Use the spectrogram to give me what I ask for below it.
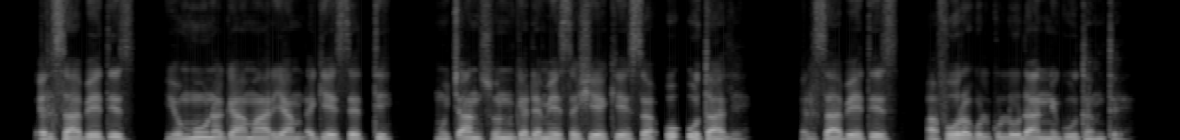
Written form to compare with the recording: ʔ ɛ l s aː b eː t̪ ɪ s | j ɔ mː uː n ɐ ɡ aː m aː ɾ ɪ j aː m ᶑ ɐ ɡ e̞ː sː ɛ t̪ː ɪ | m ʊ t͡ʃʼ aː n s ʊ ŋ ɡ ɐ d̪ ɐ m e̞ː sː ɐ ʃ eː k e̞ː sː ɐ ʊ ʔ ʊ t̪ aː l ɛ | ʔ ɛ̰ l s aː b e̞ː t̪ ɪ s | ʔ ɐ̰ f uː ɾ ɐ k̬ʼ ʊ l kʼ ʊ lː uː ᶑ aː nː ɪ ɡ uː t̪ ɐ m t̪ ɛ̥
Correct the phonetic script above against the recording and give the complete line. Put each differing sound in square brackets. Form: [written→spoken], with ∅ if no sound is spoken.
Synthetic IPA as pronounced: ʔ ɛ l s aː b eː t̪ ɪ s | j ɔ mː uː n ɐ ɡ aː m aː ɾ ɪ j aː m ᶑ ɐ ɡ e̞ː sː ɛ t̪ː ɪ | m ʊ t͡ʃʼ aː n s ʊ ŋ ɡ ɐ d̪ ɐ m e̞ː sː ɐ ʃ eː k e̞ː sː ɐ ʊ ʔ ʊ t̪ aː l ɛ | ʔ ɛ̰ l s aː b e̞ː t̪ ɪ s | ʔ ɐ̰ f uː ɾ ɐ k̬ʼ ʊ l kʼ ʊ lː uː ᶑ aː nː ɪ ɡ uː t̪ ɐ m t̪ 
